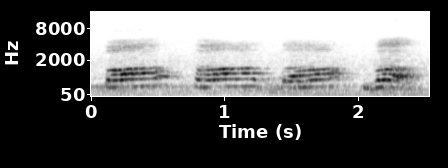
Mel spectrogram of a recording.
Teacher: यानी कि जो होठों से जो ध्वनि उत्पन्न होता है तो उसे हम कहते हैं ओष्ठ्य व्यंजन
